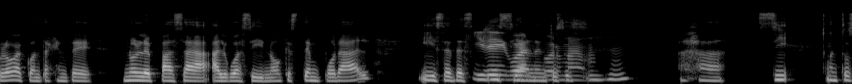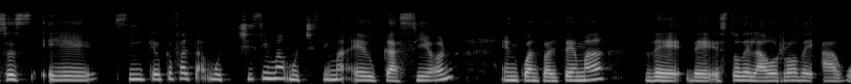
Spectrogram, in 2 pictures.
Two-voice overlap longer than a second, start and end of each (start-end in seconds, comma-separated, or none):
4.7-5.9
